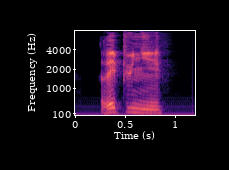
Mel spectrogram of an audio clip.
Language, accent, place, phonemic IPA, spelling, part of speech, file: French, France, Lyon, /ʁe.py.ɲe/, répugner, verb, LL-Q150 (fra)-répugner.wav
- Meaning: 1. to repel, disgust 2. to be loath or reluctant (to do something)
